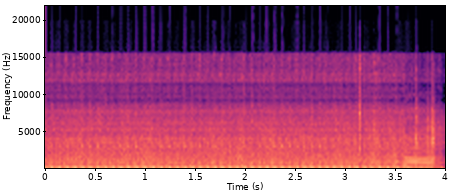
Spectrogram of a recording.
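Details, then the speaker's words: Steady, even single-cylinder thump at quick idle, no stumbles, on a Yamaha Jupiter Z kick-started with the brown ignition-switch output wire plugged directly into the CDI socket; runs strong and healthy. "Lalu kita tendang dengan kunci kontak menyala. Lihat, ini kuat."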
